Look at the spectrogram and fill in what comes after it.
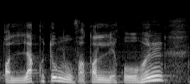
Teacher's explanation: نخلي بالنا بقى من الطاء من قوله طلقتم فطلقوهن تاخد حقها في التفخيم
